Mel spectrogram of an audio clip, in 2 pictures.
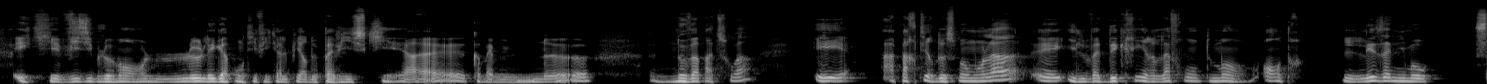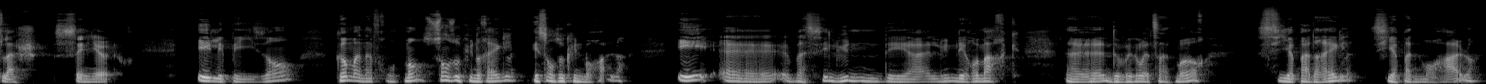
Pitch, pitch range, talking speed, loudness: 145 Hz, 130-160 Hz, 155 wpm, -27 LUFS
